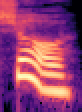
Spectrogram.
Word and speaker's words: Xia: influence Chinese thought and values the background the Shia Dynasty pronounced as Shaw is traditionally regarded as China's first dynasty existing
